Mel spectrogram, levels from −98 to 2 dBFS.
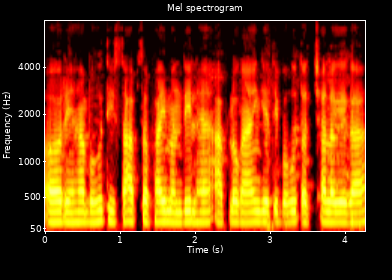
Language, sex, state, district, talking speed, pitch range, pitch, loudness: Hindi, male, Chhattisgarh, Balrampur, 180 wpm, 145-150 Hz, 145 Hz, -17 LUFS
